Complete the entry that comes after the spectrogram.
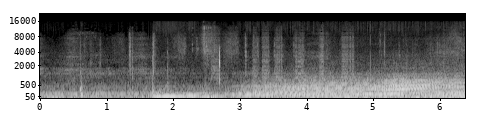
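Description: A Shelby GT350 fitted with a K&N air filter rumbles at idle, then its engine revs hard with a sudden loud surge and holds a deep, throaty roar while driving.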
